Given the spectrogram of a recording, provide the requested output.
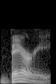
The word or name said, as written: bury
